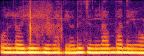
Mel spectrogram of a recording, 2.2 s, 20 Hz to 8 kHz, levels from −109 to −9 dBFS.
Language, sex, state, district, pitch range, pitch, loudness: Chakma, female, Tripura, Dhalai, 210-215 Hz, 210 Hz, -15 LUFS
